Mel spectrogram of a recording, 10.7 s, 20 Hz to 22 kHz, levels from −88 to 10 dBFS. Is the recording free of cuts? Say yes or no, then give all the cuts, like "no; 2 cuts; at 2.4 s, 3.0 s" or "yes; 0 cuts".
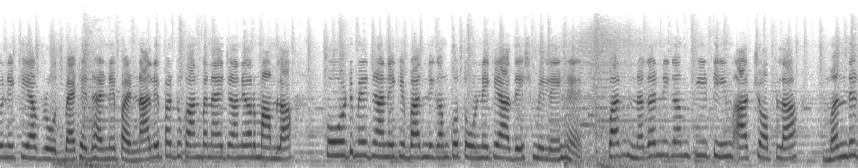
yes; 0 cuts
